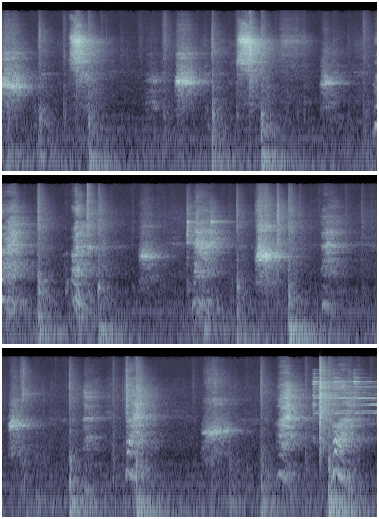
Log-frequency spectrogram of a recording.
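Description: Bare feet land with dull thuds on a padded mat.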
